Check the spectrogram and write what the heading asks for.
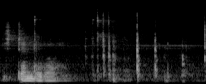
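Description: A short spoken word, then a quick run of about half a dozen computer keyboard and mouse clicks as text is selected and bolded.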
